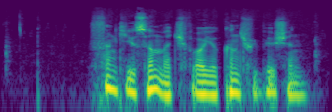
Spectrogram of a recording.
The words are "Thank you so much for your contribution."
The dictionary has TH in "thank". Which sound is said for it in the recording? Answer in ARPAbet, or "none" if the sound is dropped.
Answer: TH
